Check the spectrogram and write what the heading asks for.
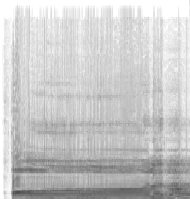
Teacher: mad tabi'i, fathah di depannya ada alif. Jadi mad tabi'i panjangnya 2 harokat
